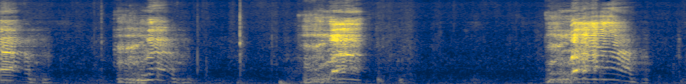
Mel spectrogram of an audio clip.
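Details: Alpine goat giving birth to triplet kids, uttering harsh, strained bleats in bursts, with a loud drawn-out cry near the end and quieter noisy calls between, over low rumbling background.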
